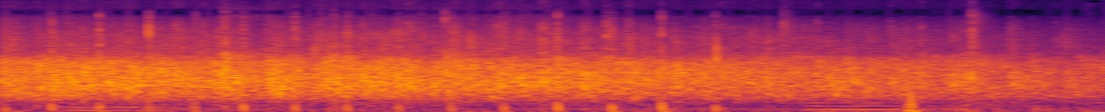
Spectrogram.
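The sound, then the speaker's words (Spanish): A crowd applauds a bar founder at a tribute event. The clapping is dense and sustained and eases slightly toward the end. “Un aplauso para Roberto Tito Morales”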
